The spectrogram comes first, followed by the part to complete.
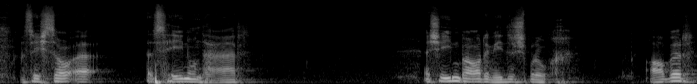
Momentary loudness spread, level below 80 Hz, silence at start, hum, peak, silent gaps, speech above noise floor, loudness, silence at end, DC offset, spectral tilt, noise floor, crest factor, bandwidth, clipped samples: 14 LU; -52 dBFS; 0 s; none; -12 dBFS; none; 37 dB; -29 LUFS; 0 s; under 0.1%; -5.5 dB/octave; -65 dBFS; 20 dB; 18 kHz; under 0.1%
